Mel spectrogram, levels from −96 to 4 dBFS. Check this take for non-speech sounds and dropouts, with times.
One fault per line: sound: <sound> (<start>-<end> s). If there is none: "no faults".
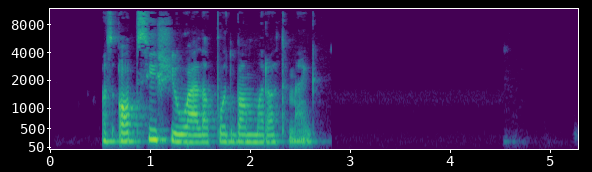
no faults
